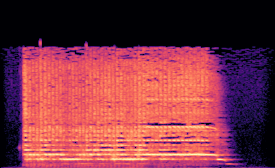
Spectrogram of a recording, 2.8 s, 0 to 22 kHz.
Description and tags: Tin Whistle, Flutter, A (H1)
Raw audio of flutter tonguing (ish) on a Celtic tin whistle. I recorded this simultaneously with the Zoom H1 and Zoom H4n Pro recorders to compare their quality.
An example of how you might credit is by putting this in the description/credits:
The sound was recorded using a "H1 Zoom recorder" on 31st October 2017.
flute, flutter, fluttertongue, tin, tongue, tonguing, whistle, woodwind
